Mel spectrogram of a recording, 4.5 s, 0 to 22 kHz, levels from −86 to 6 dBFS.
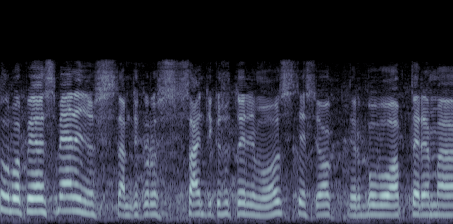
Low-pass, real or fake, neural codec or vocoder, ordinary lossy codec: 7.2 kHz; fake; codec, 16 kHz, 16 kbps, FreqCodec, larger model; AAC, 96 kbps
